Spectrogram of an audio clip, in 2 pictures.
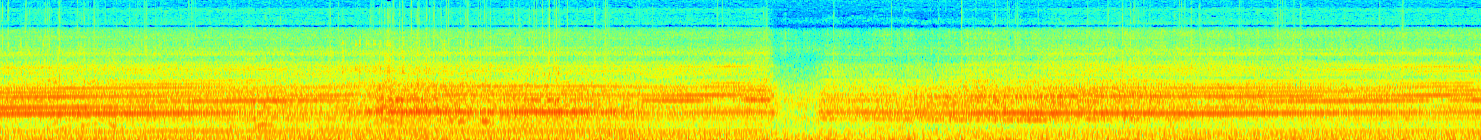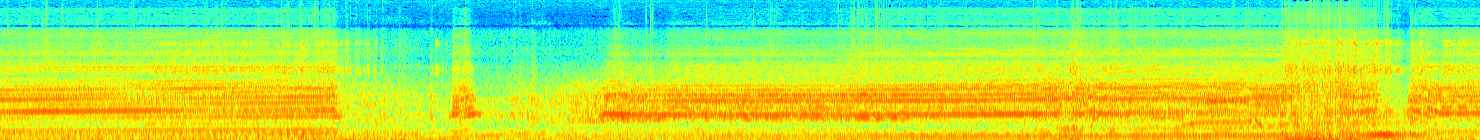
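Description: Car engine under hard acceleration, heard from inside the cabin on track. The revs climb in long pulls, with a gear change about eight seconds in. Around two-thirds of the way through there is a lift and downshift, and near the end a sharp rev blip.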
